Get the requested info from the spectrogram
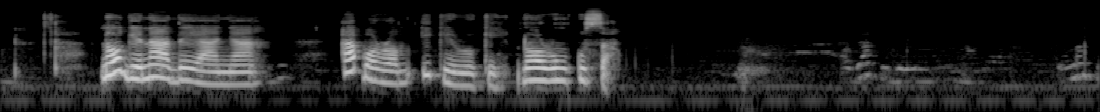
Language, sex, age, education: Igbo, female, 15-29, tertiary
